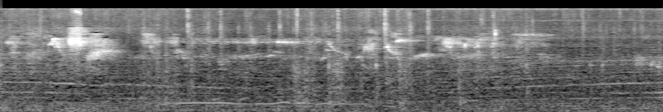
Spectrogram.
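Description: Birds chirping, with a low wavering coo about two seconds in and a brief sharp noise just before it.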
